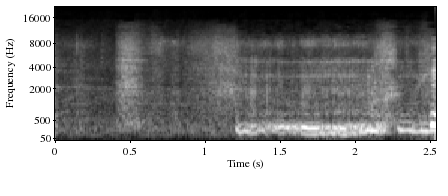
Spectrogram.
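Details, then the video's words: A beagle asleep and not waking, low rough snoring rumble building through the second half, with a soft breathy noise early on. "Snoring beagle won't wake up"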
